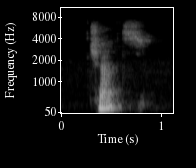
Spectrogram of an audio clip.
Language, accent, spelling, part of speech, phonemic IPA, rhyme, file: English, Southern England, chats, noun / verb, /t͡ʃæts/, -æts, LL-Q1860 (eng)-chats.wav
- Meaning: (noun) plural of chat; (verb) third-person singular simple present indicative of chat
